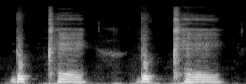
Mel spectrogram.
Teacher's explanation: chữ h có dấu nặng là visarga. Sau đó là chữ K thì chúng ta sẽ biến chữ này thành chữ cũng giống như chữ K luôn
